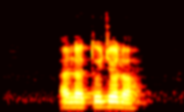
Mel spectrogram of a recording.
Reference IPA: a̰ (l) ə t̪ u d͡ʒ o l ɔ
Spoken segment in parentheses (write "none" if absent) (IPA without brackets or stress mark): l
